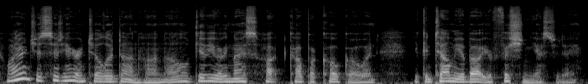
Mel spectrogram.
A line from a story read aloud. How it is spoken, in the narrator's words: Rosie said softly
